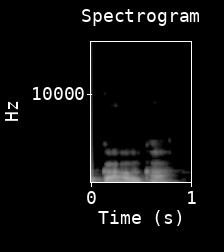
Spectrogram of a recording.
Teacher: यानी का वर्ग में जो ध्वनियाँ हैं वो कंठ ध्वनियाँ हैं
